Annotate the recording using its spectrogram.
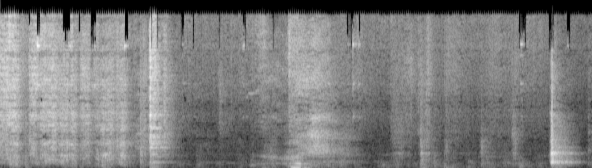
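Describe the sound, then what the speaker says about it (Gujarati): A spoon stirs water in a metal pot on the stove while prasad is cooked, giving scattered clinks and scrapes with quiet gaps between them. "હું હલાવીશ મસ્ત હલાવી દઈશ"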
